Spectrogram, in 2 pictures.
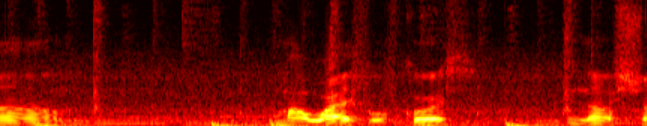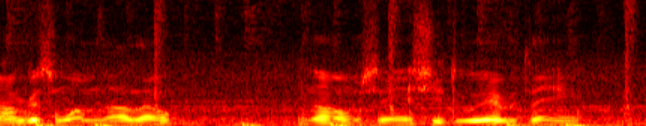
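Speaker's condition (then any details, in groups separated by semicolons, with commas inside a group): ALS; speech progressively lost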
